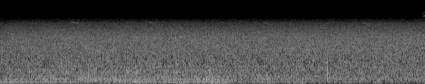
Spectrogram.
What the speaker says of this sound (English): this is a 15 to 20 foot tall waterfall going through a narrow rock chasm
